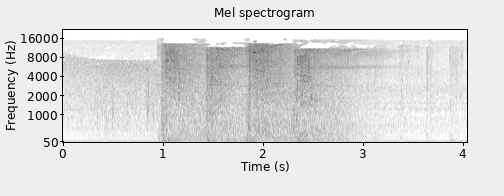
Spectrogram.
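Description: A heavy thud and a whoosh of dust come with a landing.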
